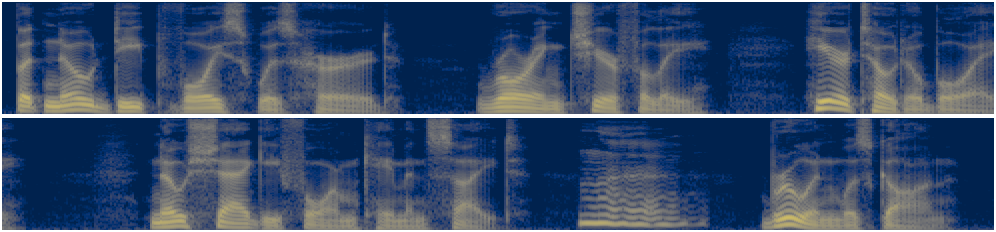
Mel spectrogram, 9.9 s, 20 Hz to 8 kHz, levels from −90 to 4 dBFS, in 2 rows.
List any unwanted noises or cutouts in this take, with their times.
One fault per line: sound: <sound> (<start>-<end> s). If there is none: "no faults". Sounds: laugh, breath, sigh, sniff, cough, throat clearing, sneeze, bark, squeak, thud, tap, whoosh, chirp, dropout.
sound: laugh (7.8-8.5 s)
